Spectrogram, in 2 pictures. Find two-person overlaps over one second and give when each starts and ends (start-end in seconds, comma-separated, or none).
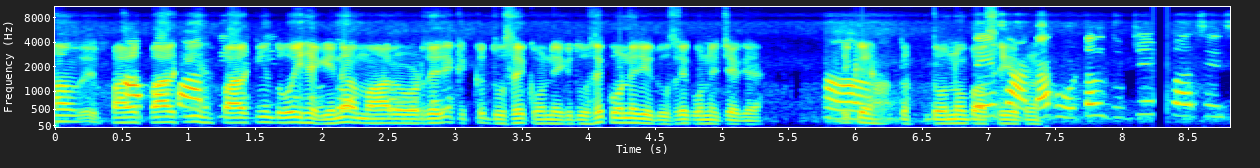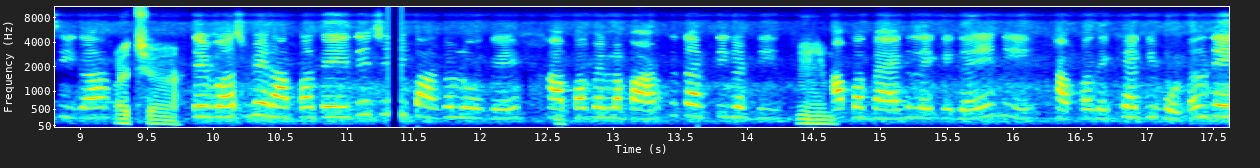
0.5-3.0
